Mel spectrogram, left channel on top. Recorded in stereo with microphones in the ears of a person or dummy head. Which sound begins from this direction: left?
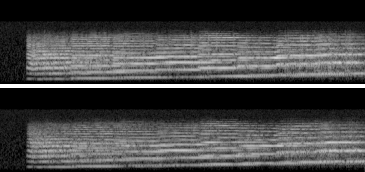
A trumpet, at 0.3 s.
